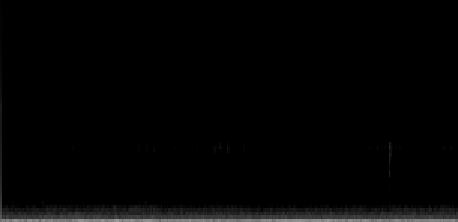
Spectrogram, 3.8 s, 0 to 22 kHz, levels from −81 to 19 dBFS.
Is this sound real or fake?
fake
